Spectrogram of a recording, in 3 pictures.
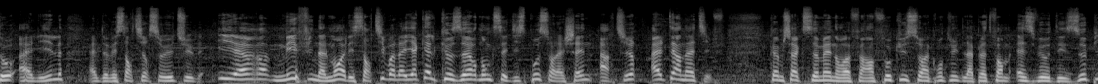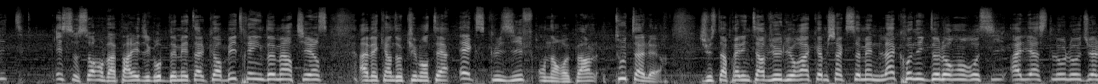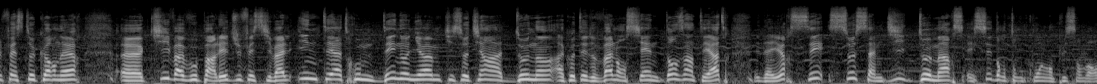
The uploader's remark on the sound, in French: Le podcast Rock et Metal hebdomadaire de la plateforme SVOD THE PIT et Gérard Drouot Productions, enregistré et diffusé en direct dans le bar parisien Hellfest Corner.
